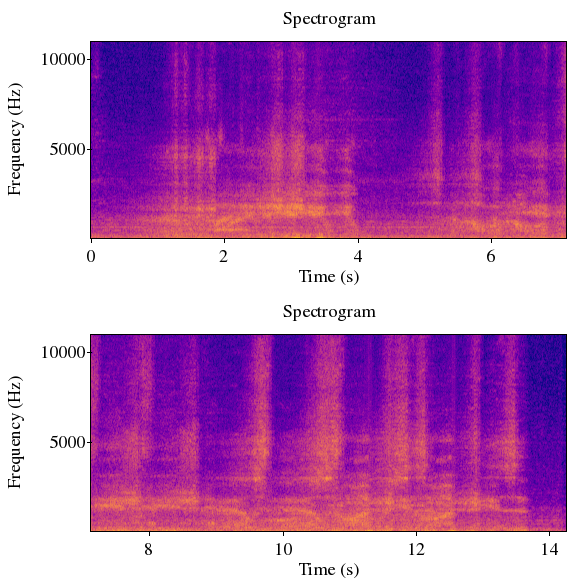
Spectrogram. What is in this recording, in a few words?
Whisper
